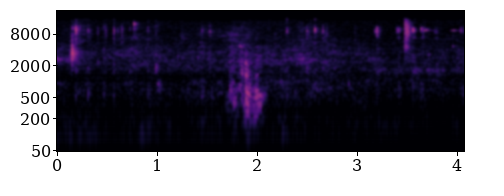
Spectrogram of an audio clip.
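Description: Faint hand-handling sounds of stainless steel ice cream machine parts being greased with food-grade lubricant: light ticks and rubbing, with one short louder sound about two seconds in.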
